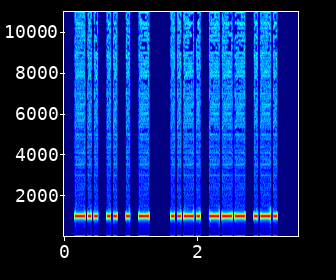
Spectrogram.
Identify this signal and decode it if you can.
Morse code, heard as a keyed tone, about 25 wpm, 1000 Hz. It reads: DIET FOR
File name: qotdfiles / 25wpm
